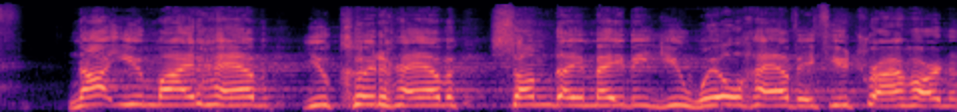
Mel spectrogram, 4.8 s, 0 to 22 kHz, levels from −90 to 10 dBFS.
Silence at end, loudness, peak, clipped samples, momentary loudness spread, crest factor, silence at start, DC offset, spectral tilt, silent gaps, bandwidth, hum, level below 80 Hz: 0 s; -17 LUFS; -6 dBFS; under 0.1%; 6 LU; 12 dB; 0.35 s; under 0.1%; -3 dB/octave; none; 17.5 kHz; none; -66 dBFS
